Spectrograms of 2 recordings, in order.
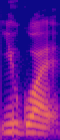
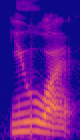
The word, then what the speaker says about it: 유월: If you add 월 to 육, the number 6, it becomes 육월, but we don't pronounce it 육월, just you pronounce it 유월. 유월.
